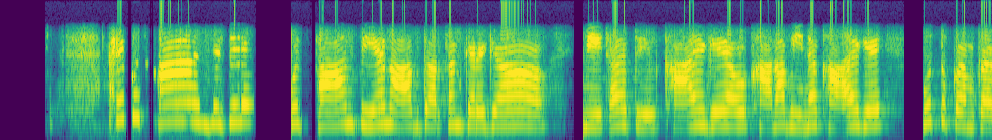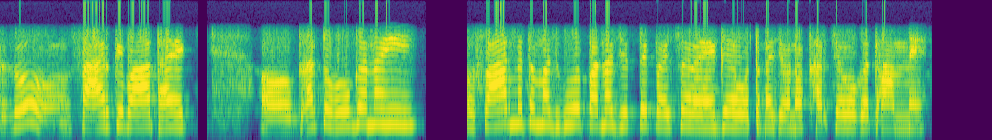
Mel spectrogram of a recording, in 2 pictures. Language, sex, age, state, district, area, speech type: Hindi, female, 60+, Uttar Pradesh, Pratapgarh, rural, conversation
